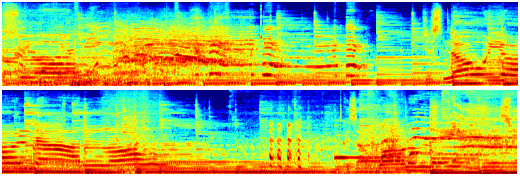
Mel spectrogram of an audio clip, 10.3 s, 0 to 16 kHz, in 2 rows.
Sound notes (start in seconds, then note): 1.3 baby crying; 7.7 laughter; 9.0 cheering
